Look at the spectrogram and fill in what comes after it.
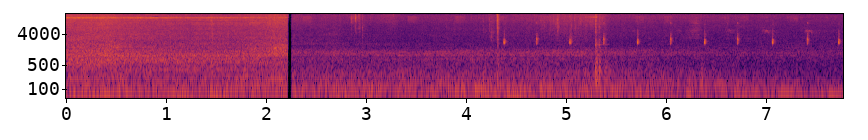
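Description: A car heard from inside the cabin: steady road and engine noise at dual-carriageway speed, then, after a cut, quieter low-speed running. About halfway through, a turn-signal indicator starts ticking, roughly three clicks a second, as the car approaches a roundabout.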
